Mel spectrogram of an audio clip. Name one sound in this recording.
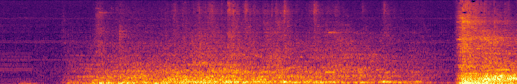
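A lift rumbles steadily as it travels down a shaft.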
